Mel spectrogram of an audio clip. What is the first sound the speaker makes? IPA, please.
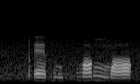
pʼ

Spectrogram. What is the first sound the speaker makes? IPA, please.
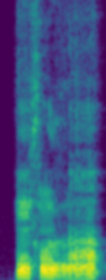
ẽ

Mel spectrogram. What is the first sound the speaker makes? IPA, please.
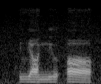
ʎ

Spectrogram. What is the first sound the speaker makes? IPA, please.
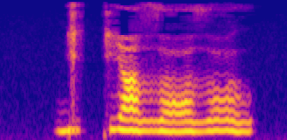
ɡ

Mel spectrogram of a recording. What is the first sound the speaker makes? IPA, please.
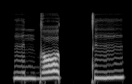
ɨ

